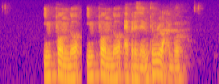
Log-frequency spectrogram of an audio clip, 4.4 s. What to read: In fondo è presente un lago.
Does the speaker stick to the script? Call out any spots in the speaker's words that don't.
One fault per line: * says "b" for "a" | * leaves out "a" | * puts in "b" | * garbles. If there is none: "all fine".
* puts in "in fondo"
